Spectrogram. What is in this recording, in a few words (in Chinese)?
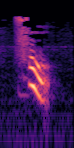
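"富", Mandarin Chinese; hsk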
